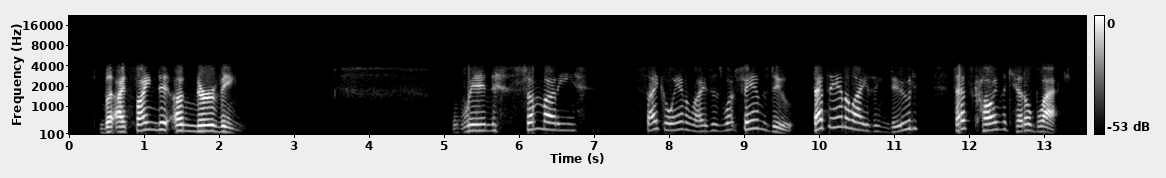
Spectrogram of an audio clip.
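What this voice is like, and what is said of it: Raised angry voice. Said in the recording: “raising my voice ... getting angry”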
